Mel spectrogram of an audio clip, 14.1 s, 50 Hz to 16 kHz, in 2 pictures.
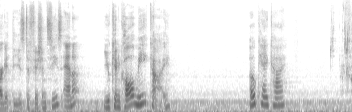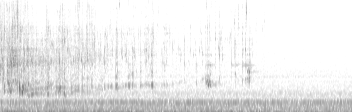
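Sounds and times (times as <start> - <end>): low steady hum: 0.0 - 14.0
drips: 6.6 - 12.3
juice pouring into glass: 6.6 - 12.4.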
